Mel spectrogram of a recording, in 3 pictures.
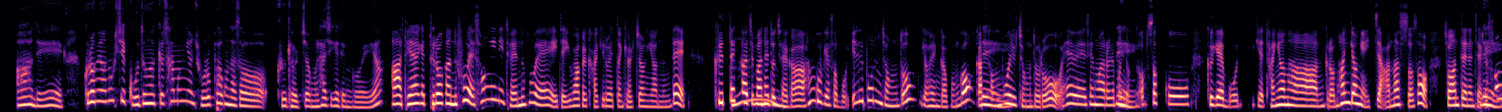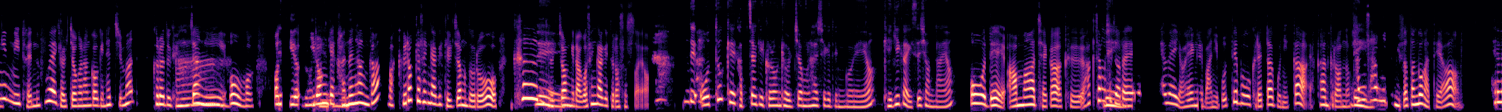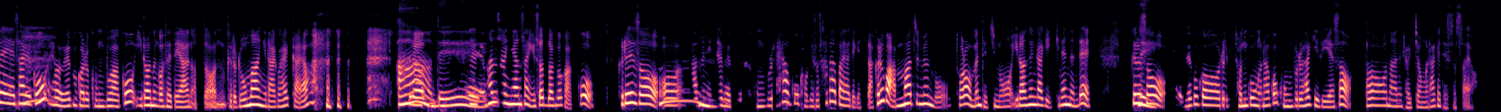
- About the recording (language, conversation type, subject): Korean, podcast, 한 번의 용기가 중요한 변화를 만든 적이 있나요?
- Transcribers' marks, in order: tapping; gasp; laugh; other background noise; gasp; laugh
